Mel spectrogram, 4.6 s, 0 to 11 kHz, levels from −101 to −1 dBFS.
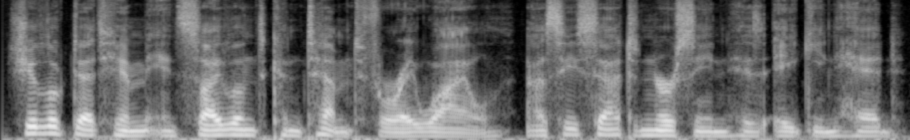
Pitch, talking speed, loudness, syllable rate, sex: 110 Hz, 225 wpm, -18 LUFS, 5.3 syllables/s, male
